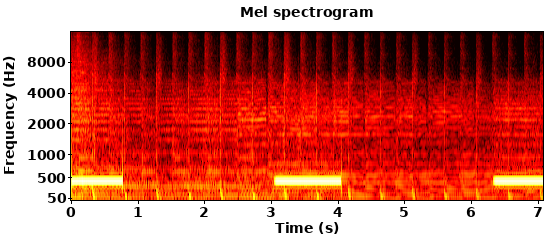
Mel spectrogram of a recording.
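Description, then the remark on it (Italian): A phone line rings out with a steady, mid-pitched ringback tone as a call is placed to Vittorio Sgarbi, three long beeps separated by pauses, over a quieter rhythmic musical beat. No one speaks. “Vai col telefono.”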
